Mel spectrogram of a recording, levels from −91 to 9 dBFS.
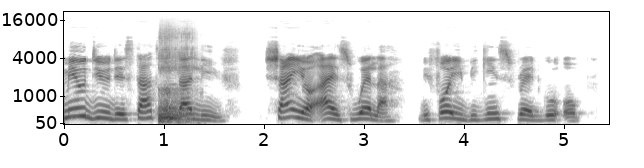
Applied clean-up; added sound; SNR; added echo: none; Fart; -2 dB; none.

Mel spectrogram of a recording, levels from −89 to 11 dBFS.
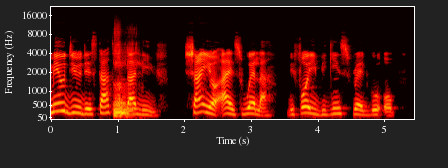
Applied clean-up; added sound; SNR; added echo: neural mask model RNNoise.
